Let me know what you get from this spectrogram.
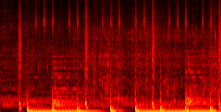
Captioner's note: water sounds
